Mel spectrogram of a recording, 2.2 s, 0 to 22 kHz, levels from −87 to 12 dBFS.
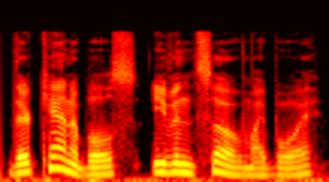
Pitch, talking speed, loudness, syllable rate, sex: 135 Hz, 165 wpm, -17 LUFS, 5.1 syllables/s, male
